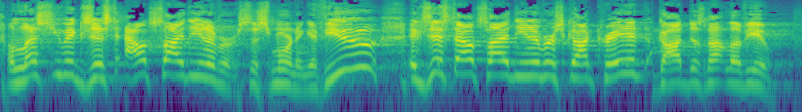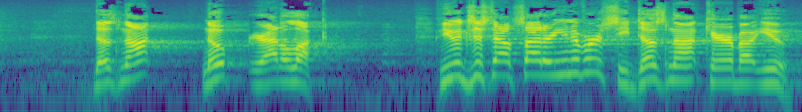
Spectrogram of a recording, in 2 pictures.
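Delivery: high, punchy, tongue-in-cheek declaration; mock blunt rejection. Preacher jokingly excluding anyone outside the universe, mock-emphatic. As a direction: dismiss them loudly and absurdly, hammering each phrase.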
